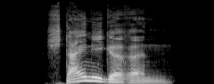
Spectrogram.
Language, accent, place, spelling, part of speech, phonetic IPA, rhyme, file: German, Germany, Berlin, steinigeren, adjective, [ˈʃtaɪ̯nɪɡəʁən], -aɪ̯nɪɡəʁən, De-steinigeren.ogg
- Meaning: inflection of steinig: 1. strong genitive masculine/neuter singular comparative degree 2. weak/mixed genitive/dative all-gender singular comparative degree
